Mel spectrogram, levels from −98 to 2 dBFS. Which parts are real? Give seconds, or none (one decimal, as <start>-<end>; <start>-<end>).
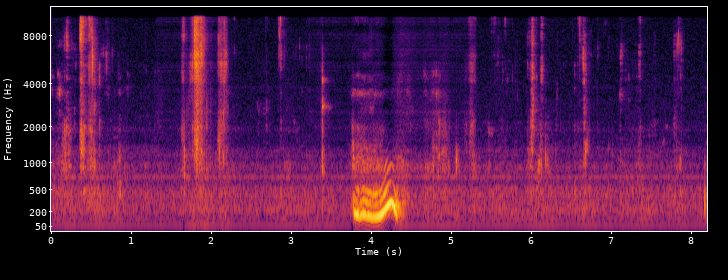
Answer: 0.0-1.3; 2.2-3.2; 5.3-8.2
